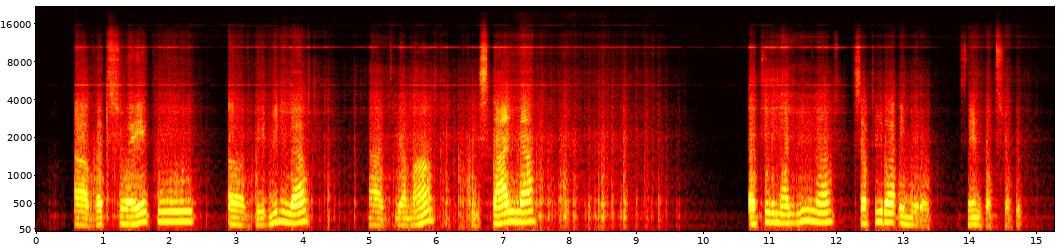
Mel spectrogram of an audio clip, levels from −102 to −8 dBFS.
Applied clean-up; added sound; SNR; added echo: neural mask model RNNoise.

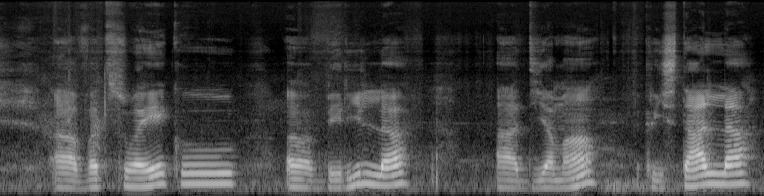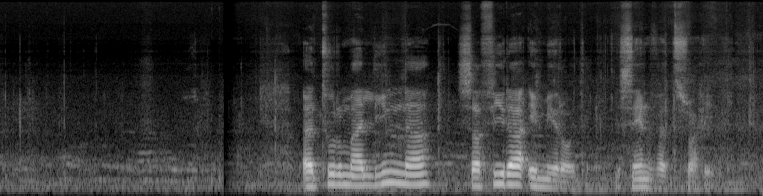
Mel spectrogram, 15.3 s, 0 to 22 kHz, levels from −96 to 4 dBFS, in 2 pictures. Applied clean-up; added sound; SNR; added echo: none; none; none; none.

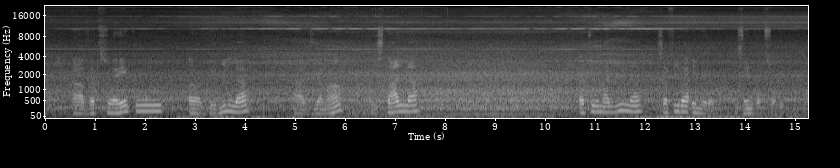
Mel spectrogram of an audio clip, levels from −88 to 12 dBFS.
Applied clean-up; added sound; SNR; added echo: none; Domestic sounds, home sounds; 2 dB; none.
